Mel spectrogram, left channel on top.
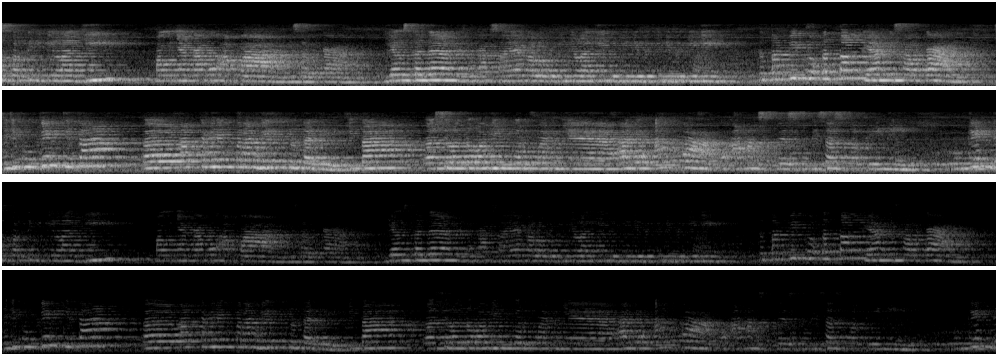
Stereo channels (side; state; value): right; quieter; 19.5 dB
